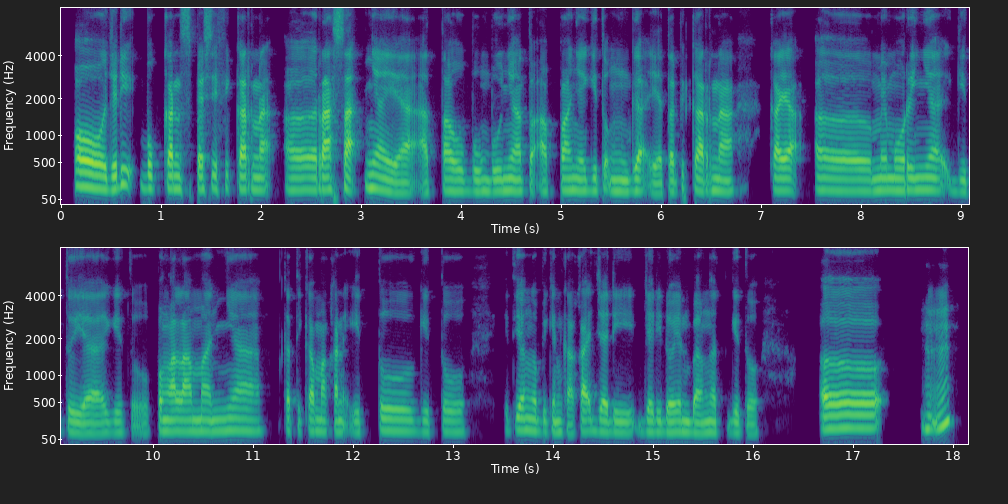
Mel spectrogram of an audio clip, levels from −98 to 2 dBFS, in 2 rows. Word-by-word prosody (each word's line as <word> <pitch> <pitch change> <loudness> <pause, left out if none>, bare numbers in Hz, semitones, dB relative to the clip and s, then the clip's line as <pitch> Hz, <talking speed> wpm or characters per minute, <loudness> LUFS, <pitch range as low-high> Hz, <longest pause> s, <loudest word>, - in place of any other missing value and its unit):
Oh 175 -4 +10
jadi 150 +7 +2
bukan 155 -1 +2
spesifik 155 +2 -2
karena, 145 -1 0 0.2
eee, 140 0 +2
rasanya 150 +2 +4
ya 115 -2 +1
atau 130 +4 -1
bumbunya 130 +1 -1
atau - - -3
apanya 135 +2 -1
gitu 135 0 -4
enggak 130 +1 +1
ya, 110 - 0
tapi 125 +2 -4
karena 130 -2 +1 0.3
kayak, 140 -1 +3 0.2
eee, 135 -2 +1
memorinya 140 +1 0
gitu 125 -1 -6
ya 110 -1 -1
gitu 115 -1 -10
pengalamannya 130 +1 -1 0.2
ketika 135 -1 -4
makan 125 -1 -4
itu, 130 +2 -4
gitu. 120 0 -8 0.4
Itu 135 - -18
yang 140 - 0
ngebikin 120 -1 -5
Kakak 120 +4 -2
jadi 120 -2 -2
jadi 125 0 -4
doyan 120 0 0
banget 115 +1 -2
gitu. 110 -3 -7 0.5
Eee 160 +1 +4 0.4
mhm. 180 +8 -2
130 Hz, 130 wpm, -25 LUFS, 125-140 Hz, 0.5 s, Oh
